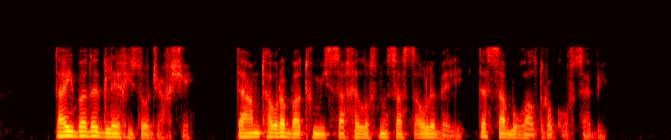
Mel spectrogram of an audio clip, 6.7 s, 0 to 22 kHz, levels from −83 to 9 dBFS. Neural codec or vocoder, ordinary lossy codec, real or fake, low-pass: codec, 16 kHz, 4.8 kbps, FACodec; Opus, 64 kbps; fake; 5.4 kHz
